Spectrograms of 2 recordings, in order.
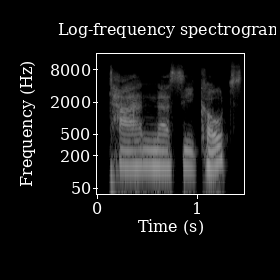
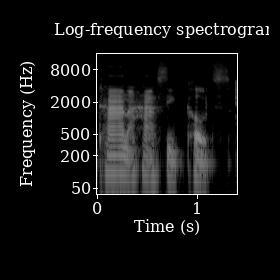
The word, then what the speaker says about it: Ta-Nehisi Coates: Abrams and Ta-Nehisi Coates. Did I say that right? – Ta-Nehisi Coates, I believe.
